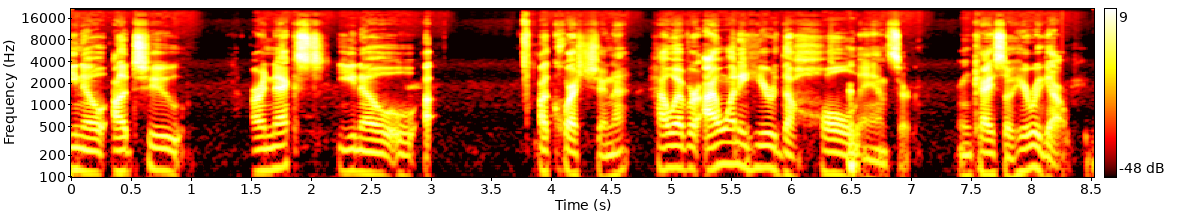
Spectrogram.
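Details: Adult man speaking; normal speech.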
